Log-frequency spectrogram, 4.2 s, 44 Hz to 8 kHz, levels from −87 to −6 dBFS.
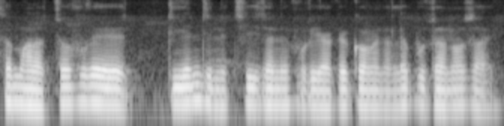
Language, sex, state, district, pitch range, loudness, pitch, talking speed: Chakma, male, Tripura, West Tripura, 100-110 Hz, -18 LUFS, 105 Hz, 185 wpm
